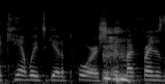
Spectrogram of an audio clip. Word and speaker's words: Porsche: pronounce it i would i know how americans pronounce it and that's porsche it's supposed to be porsche yeah it's a porsche porsche that's why the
